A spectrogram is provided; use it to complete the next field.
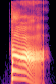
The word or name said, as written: da4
